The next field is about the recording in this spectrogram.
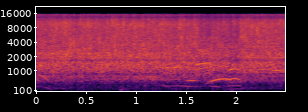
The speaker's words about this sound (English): Let's give everyone a big round of applause. Ladies and gentlemen... Here's The Goodies, Tim Brooke-Taylor, Graeme Garden. Bill Oddie.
